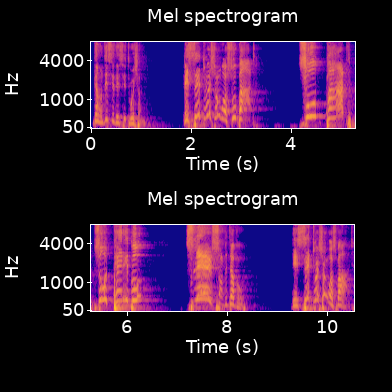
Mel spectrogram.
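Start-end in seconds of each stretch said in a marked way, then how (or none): 1.8-10.5 higher, louder emphatic preaching; fiery preaching. Real, not acted. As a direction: press the point with fire.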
